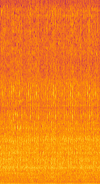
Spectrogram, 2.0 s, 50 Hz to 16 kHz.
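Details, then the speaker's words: 2022+ Subaru VB WRX FA24 first start after Perrin equal length header (Cerakoted) install, one header bolt missing: steady even idle, sounds same as before, no exhaust leak or ticking; some oil smoke burning off. "Sounds the same for initial startup. I don't hear any difference in sound. She's all in, guys, and running. Sounds good."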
